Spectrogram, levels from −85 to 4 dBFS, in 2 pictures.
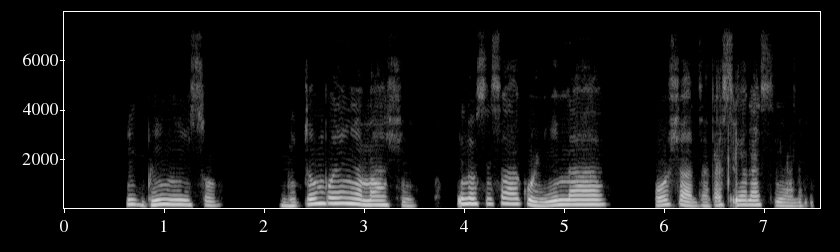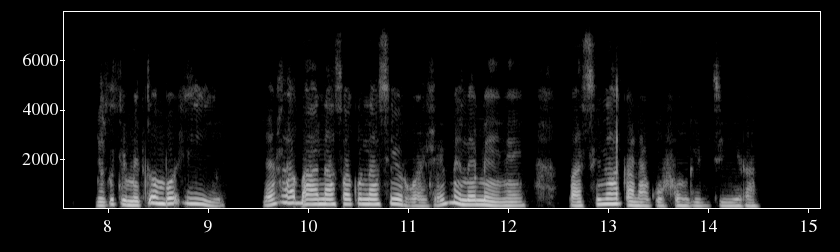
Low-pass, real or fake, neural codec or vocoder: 7.2 kHz; fake; codec, 16 kHz, 16 kbps, FunCodec, trained on Chinese and English, 50 frames a second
